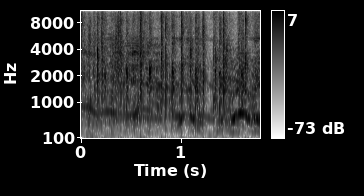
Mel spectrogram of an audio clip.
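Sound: round of applause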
